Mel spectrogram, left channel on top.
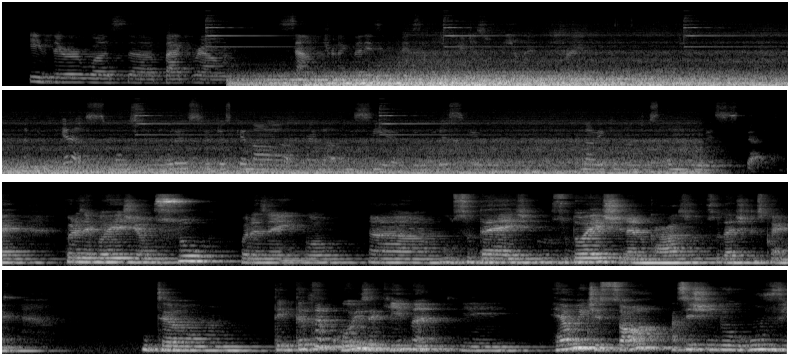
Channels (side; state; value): both; different; correlation 0.00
